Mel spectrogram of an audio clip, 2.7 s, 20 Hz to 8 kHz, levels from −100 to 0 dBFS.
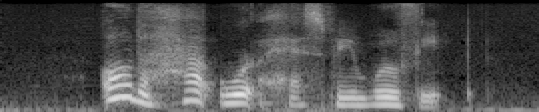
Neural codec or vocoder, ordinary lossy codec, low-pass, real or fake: codec, 16 kHz, 1 kbps, X-Codec, HuBERT features, trained on balanced general audio; AAC, 32 kbps; 7.2 kHz; fake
